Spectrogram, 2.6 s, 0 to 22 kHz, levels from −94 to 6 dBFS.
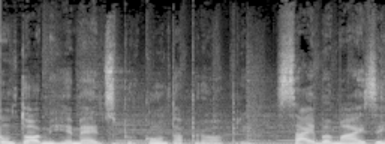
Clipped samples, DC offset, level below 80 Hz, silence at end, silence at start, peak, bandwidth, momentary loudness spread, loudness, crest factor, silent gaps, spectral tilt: under 0.1%; under 0.1%; -28 dBFS; 0 s; 0 s; -2 dBFS; over 20 kHz; 8 LU; -15 LUFS; 12 dB; none; -5 dB/octave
